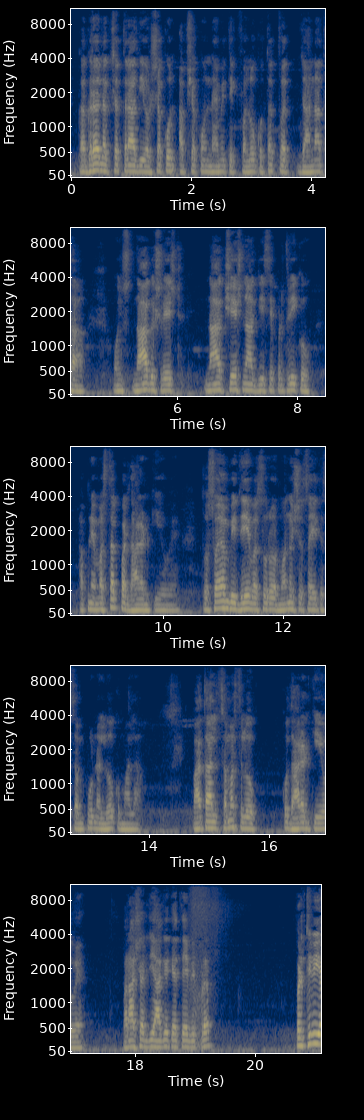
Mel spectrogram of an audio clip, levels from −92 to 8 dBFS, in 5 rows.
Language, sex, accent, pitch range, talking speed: Hindi, male, native, 100-125 Hz, 150 wpm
